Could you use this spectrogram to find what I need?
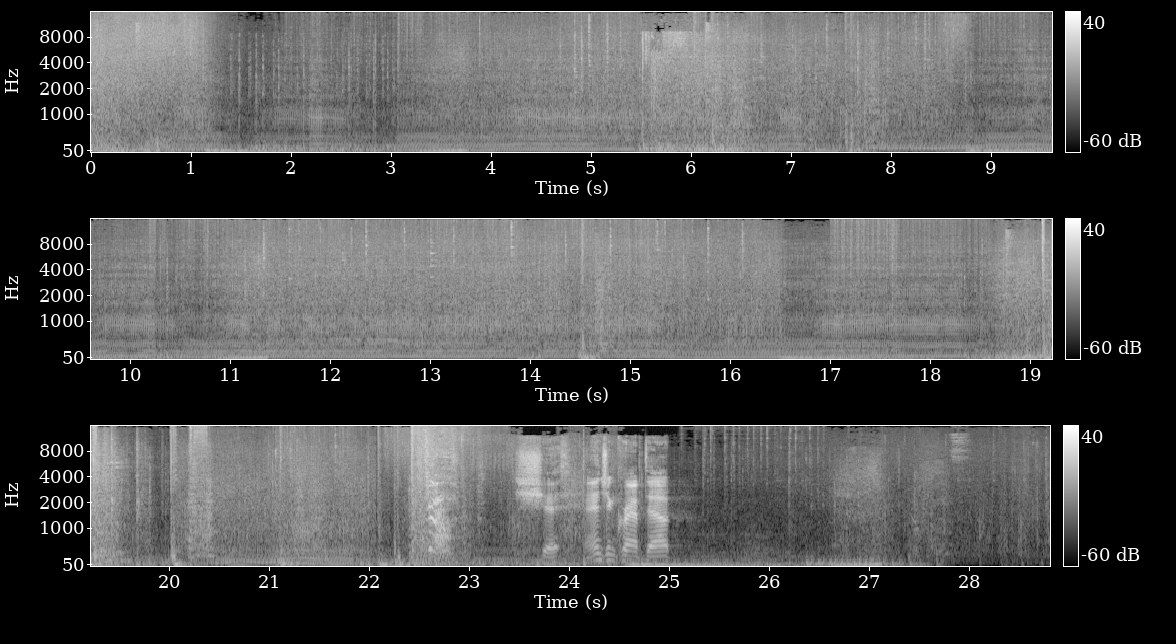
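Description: A motorcycle engine rumbles and revs steadily, then cuts out.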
